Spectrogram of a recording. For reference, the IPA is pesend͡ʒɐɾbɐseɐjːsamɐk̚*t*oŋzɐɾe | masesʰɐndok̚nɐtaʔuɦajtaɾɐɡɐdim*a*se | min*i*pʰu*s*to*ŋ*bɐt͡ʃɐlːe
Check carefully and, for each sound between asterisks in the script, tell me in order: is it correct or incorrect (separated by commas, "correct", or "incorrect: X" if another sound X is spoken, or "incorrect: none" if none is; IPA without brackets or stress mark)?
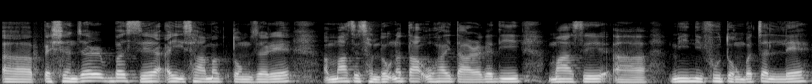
correct, correct, correct, incorrect: none, correct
